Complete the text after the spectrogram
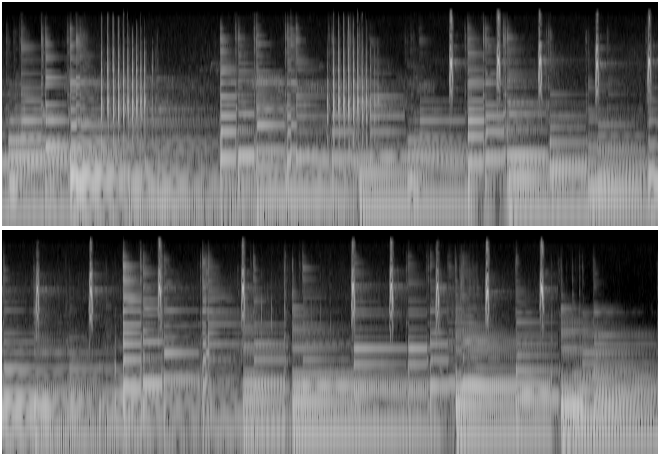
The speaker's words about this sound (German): Das war der Buntspecht.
